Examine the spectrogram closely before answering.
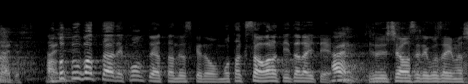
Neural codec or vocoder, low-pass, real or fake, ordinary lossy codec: none; none; real; none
